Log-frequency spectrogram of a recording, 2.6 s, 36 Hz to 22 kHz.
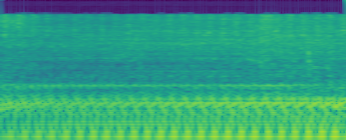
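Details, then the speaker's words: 1986 Toyota pickup, 160,000 miles, manual, brand-new carburetor: fires right up after two pedal pumps and holds a steady, even idle with a deep regular pulse, loud from the exhaust stack right behind the cab. Normal idle. "pump the gas pedal twice and then turn it it fires right up pretty"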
